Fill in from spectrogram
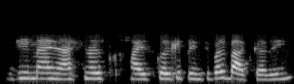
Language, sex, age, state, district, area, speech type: Urdu, female, 18-30, Telangana, Hyderabad, urban, conversation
